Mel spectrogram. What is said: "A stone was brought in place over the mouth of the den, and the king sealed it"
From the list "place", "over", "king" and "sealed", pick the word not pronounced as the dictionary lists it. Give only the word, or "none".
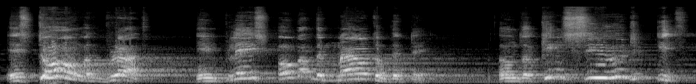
sealed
